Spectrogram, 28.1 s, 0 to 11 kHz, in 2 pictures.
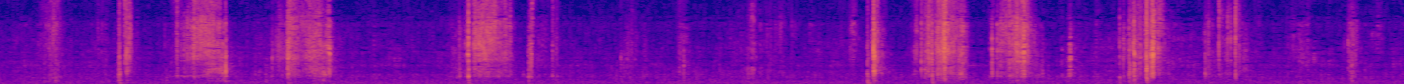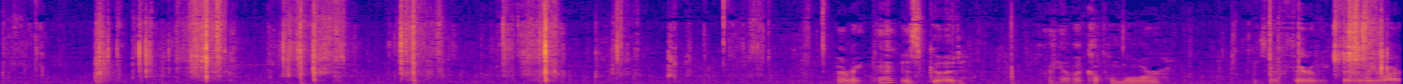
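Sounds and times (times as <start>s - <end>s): cabbage leaves crinkling and tearing: 0.4s - 3.5s, 4.5s - 22.4s, 26.2s - 28.0s
cabbage leaves snapping: 15.0s - 20.4s.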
